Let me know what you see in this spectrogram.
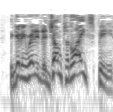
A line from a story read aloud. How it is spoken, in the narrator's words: Han shouted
